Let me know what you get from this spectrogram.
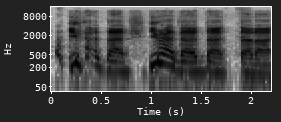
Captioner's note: laughs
